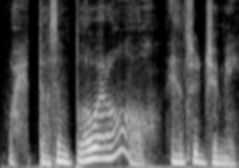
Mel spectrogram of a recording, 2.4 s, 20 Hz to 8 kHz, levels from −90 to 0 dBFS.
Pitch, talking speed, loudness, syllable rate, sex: 140 Hz, 200 wpm, -17 LUFS, 5.2 syllables/s, male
